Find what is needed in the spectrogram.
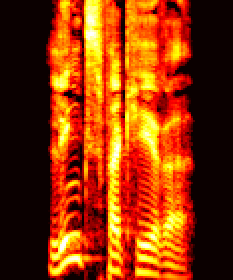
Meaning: nominative/accusative/genitive plural of Linksverkehr
- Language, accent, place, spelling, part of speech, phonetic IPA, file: German, Germany, Berlin, Linksverkehre, noun, [ˈlɪnksfɛɐ̯ˌkeːʁə], De-Linksverkehre.ogg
